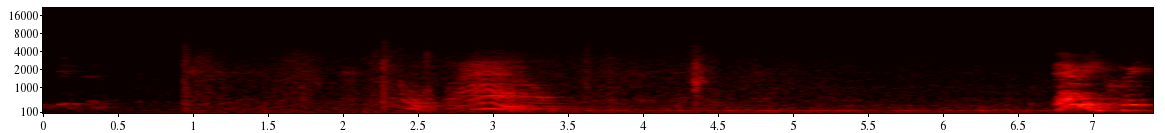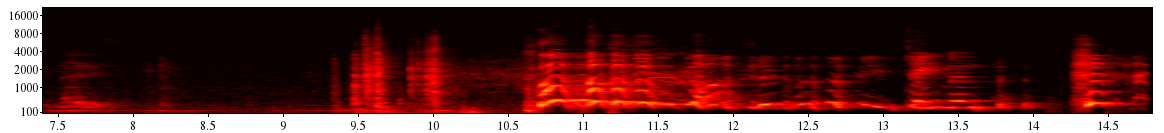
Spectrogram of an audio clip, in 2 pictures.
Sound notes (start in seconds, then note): 10.9 screams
